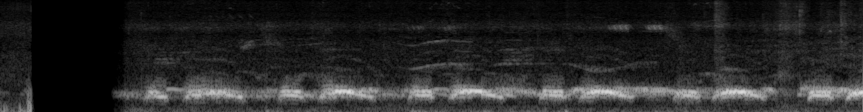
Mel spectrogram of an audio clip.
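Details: Spotted dove (Spilopelia chinensis) cooing, a low, soft, throaty coo repeated about once a second in an unbroken run, with faint high chirps from another bird.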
